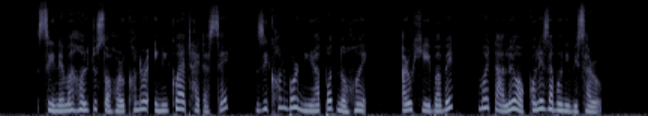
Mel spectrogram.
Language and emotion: Assamese, fearful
